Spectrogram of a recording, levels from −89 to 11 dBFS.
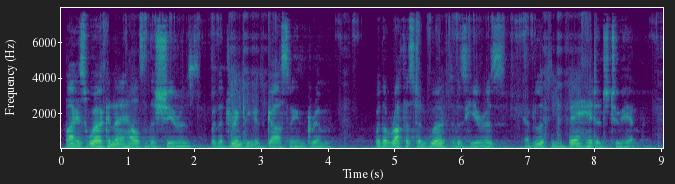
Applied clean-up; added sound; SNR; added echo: neural separator model SepFormer DNS4.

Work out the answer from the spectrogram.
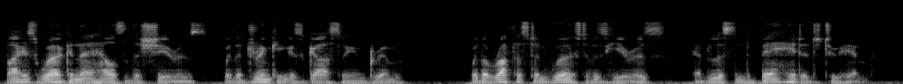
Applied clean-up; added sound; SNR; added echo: none; none; none; none.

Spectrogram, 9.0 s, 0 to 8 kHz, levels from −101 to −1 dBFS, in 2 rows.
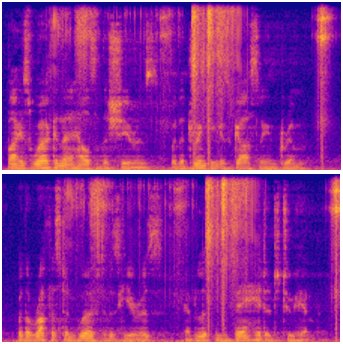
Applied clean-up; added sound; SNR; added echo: none; Rattle (instrument); 2 dB; reverberation time 0.4 s.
